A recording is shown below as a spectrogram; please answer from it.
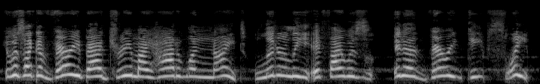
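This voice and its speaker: A woman narrating a fan audio play in the first person, telling the story in an earnest, deliberate, dramatic way. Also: extremely high pitch, dry recording.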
